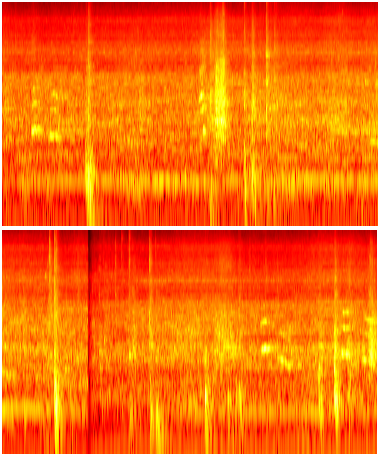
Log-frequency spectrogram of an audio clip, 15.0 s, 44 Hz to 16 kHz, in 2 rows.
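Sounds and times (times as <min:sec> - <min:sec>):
vacuum cleaner running: 0:00.0 - 0:15.0
vacuum cleaner knocks and bumps: 0:01.6 - 0:02.0, 0:11.5 - 0:12.4.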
